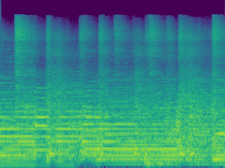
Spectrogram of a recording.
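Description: A band playing: guitar notes over a drum kit with regular cymbal strokes.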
